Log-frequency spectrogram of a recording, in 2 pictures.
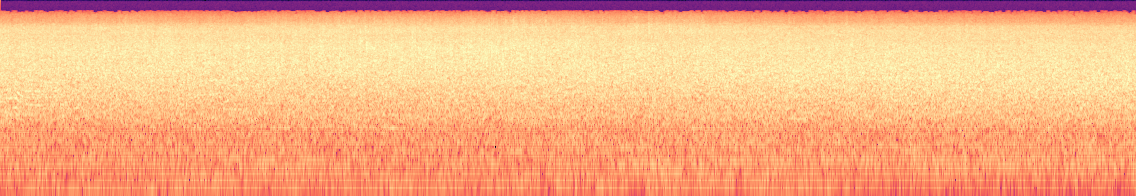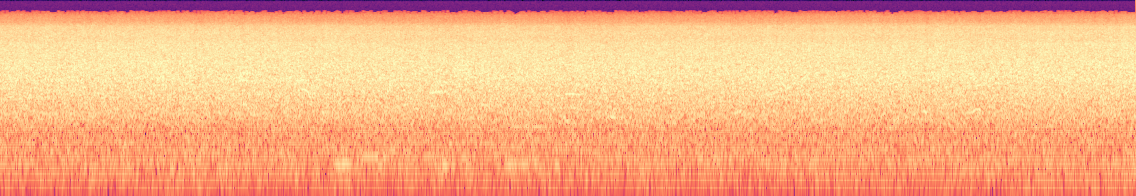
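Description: Heavy rain pouring down on the market roofs and wet pavement: a steady, dense hiss that keeps an even level throughout.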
